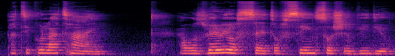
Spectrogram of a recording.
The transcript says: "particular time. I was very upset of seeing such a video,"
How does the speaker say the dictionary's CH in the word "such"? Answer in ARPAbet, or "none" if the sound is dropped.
SH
